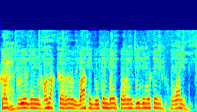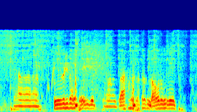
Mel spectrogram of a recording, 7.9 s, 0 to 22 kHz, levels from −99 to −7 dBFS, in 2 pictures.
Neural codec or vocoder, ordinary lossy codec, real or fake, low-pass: codec, 16 kHz, 8 kbps, FunCodec, trained on LibriTTS, 25 frames a second; none; fake; 7.2 kHz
